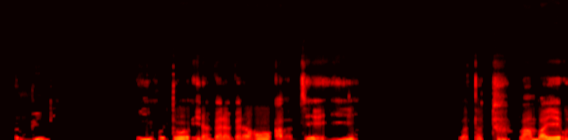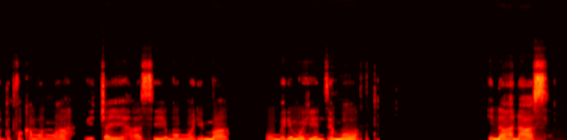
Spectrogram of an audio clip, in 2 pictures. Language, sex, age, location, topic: Kinyarwanda, male, 18-24, Nyagatare, finance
